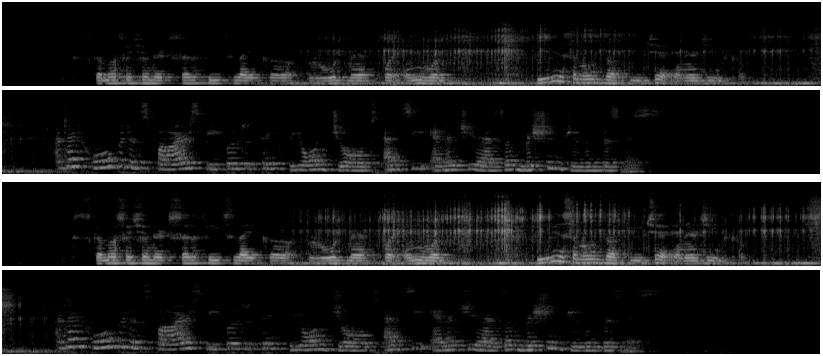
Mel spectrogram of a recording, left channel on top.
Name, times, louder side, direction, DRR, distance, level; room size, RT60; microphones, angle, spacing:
voice 1, 0.7-4.5 5.3-7.5 8.0-8.3, right 3 dB, 55° right, 0.7 m, -36 dB
sound 1, 2.5-8.8, right 5 dB, 85° right, 1.0 m, -42 dB
voice 2, 8.4-14.7, left 1 dB, 45° left, 6.7 m, -43 dB
14.5 x 12.5 x 2.5 m
head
